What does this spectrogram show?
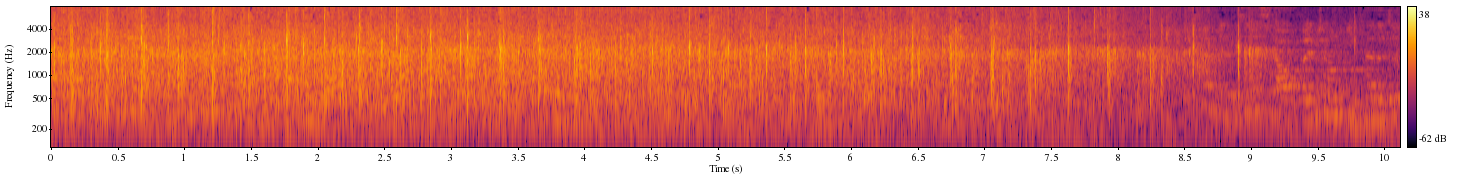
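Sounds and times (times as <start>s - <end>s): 
audience applause: 0.0s - 9.2s.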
